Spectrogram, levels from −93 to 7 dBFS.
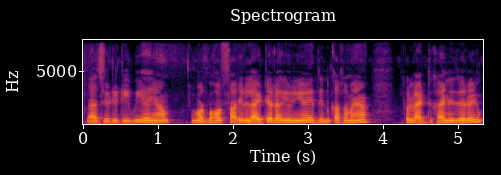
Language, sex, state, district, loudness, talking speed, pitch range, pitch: Hindi, female, Odisha, Khordha, -17 LUFS, 260 wpm, 170-190 Hz, 180 Hz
